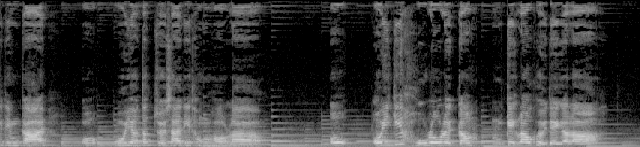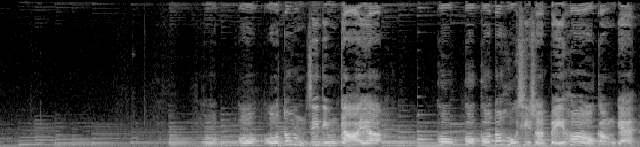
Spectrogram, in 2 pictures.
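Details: Acted (drama) stuttering since birth in a female student, with sound and word repetitions.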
